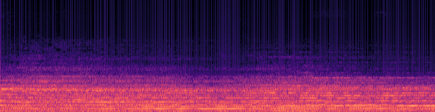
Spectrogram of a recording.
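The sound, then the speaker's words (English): A heavily reverberant sustained sound from a small effects unit with its effect level turned up: a thick, smeared wash of tone with long echoing tails, holding at a steady loud level throughout with no talk. “So much reverb on that. I like it.”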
